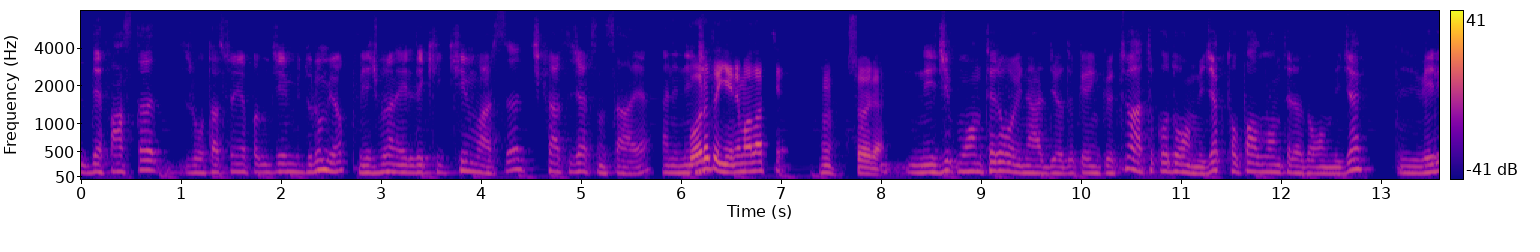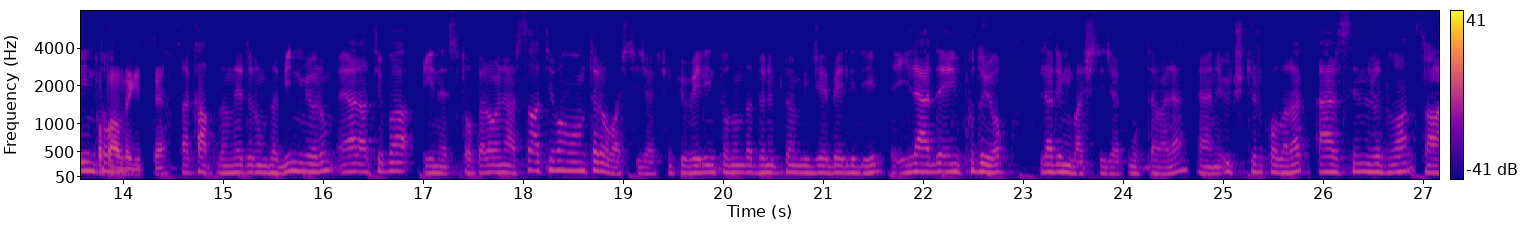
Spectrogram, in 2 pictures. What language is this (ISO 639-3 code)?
tur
